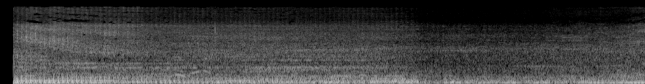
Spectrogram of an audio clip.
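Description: A motor vehicle engine running steadily, a little louder for the first four seconds. People talk in the background.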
